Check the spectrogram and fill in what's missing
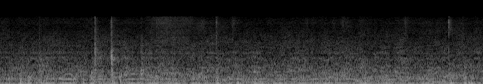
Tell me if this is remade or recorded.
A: remade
